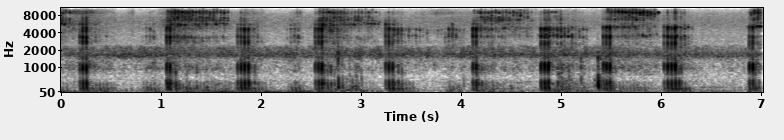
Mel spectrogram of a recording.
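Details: Male Persian cat fast asleep while gently petted, giving a soft low rumbling snore with breathy pulses repeating about every three quarters of a second, each pulse also carrying a faint higher rustle.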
